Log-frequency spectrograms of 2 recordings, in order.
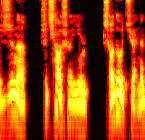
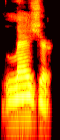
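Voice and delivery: "Leisure" slowly with a held zh; slow careful "Leisure"; drawn-out model. Shown as a demonstration. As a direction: stretch "Leisure" out for learners. Teacher models word slowly, then normally.

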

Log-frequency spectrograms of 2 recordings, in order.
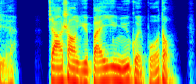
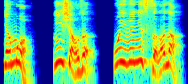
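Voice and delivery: high-pitched, thrilled outburst; high, delighted exclamation; excited cry; 14 semitones higher than usual. A narrator's reading. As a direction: cry out in joy at a friend you thought dead. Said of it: "兴奋地拉开铁门，一把抱住杨木，大呼道".

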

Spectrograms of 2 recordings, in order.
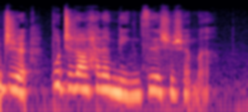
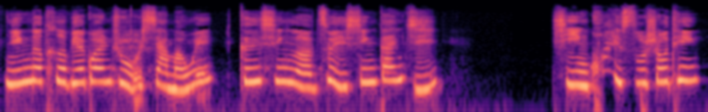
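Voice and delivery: notification voice; 7 semitones higher, slower than usual. Pretend. Reads the phone notification aloud.

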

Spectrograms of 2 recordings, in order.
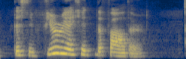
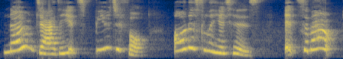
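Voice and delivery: put-on much higher, louder girl's voice, eager; pleading little girl; 13 semitones higher, 5 dB louder than usual. Young girl pleading with her father about the book. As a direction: beg him to listen, cut off.

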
